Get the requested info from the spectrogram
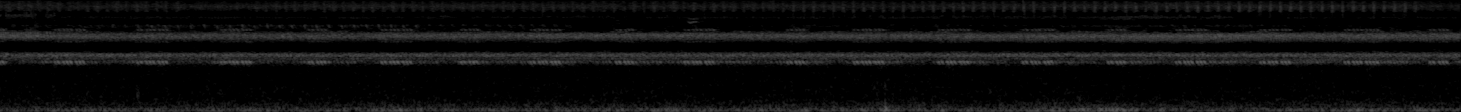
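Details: Twilight insect chorus attributed to cicadas in the Catskills, a continuous shrill buzz high up with regular pulses roughly twice a second, constant and even throughout, over a soft low background hum.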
